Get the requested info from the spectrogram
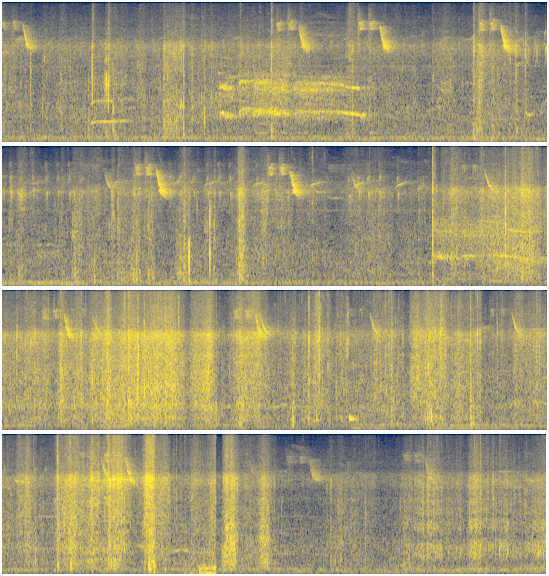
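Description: Leafy plant stems being snapped and bunches of leaves rustling as greens are picked and piled into a woven basket, with a busier stretch of rustling in the second half. Birds call throughout: one gives short falling chirps about every second, and twice a longer, lower call like a rooster crowing is heard.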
